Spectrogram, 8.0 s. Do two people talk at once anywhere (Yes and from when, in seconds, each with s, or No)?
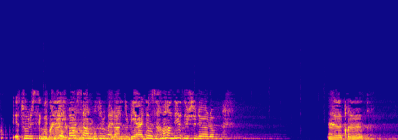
Yes, from 0.9 s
